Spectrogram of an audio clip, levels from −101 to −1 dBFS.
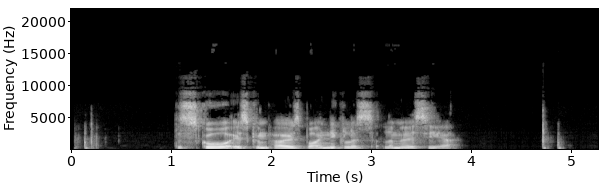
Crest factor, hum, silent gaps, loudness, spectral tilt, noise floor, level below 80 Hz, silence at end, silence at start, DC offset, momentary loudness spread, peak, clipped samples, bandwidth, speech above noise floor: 18 dB; none; none; -19 LUFS; -3 dB/octave; -90 dBFS; -70 dBFS; 0.4 s; 0.15 s; under 0.1%; 22 LU; -4 dBFS; under 0.1%; 9.4 kHz; 70 dB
